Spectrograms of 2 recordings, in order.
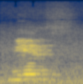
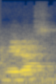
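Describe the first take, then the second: First: The r and s join with no vowel between. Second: It starts with e and adds a vowel before s. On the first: This is the proper form of the word. "लेकिन सही लफ्ज क्या है?" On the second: This is how it is said in the villages. "देहातों में चले जाइए तो वहां हेरस बोलते हैं"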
